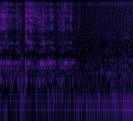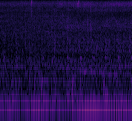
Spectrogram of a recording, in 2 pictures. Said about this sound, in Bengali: আমি এখানে পেঁয়াজগুলো দিয়ে দিলাম, একটু লাল লাল করে ভেজে নেব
